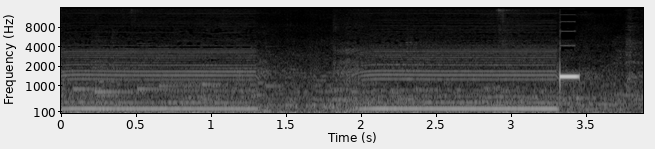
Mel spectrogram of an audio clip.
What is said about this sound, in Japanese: 電話が鳴っていますよ。先に出たらどうですか？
